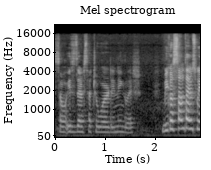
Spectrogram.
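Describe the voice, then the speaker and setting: This speaker talks at a very fast pace in a Polish accent. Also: woman. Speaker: channel host. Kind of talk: casual chat. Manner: animated.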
